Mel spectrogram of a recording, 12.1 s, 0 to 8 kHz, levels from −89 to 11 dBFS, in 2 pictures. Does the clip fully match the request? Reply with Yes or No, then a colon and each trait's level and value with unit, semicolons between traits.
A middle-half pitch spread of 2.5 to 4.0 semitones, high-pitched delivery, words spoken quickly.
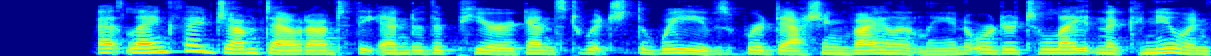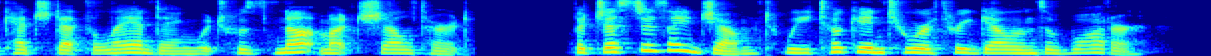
No: average, 3.6 semitones; medium, 180 Hz; fast, 245 wpm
